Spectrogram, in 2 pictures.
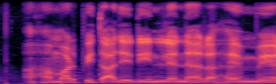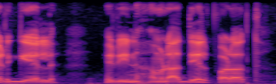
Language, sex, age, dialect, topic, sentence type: Maithili, male, 18-24, Angika, banking, question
